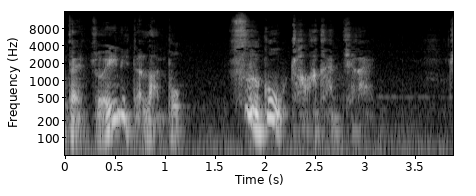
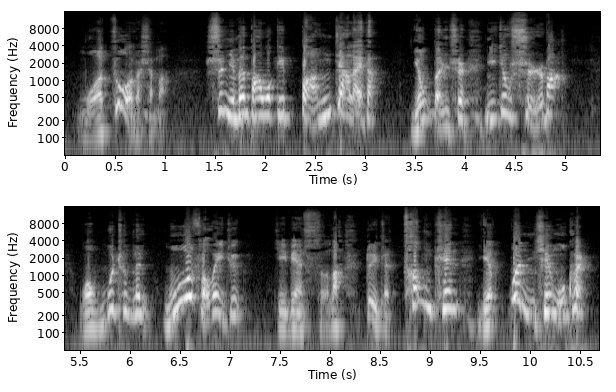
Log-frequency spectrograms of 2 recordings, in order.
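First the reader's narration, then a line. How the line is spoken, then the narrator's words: Loud voice. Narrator (Chinese): 吴承恩 大声的说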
